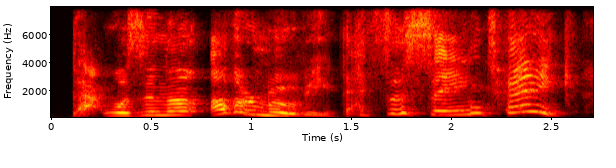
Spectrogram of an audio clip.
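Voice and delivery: as the wife, suddenly connecting the dots; high, loud retold discovery; wife's excited realisation.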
